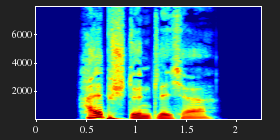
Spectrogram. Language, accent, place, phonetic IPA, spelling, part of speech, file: German, Germany, Berlin, [ˈhalpˌʃtʏntlɪçɐ], halbstündlicher, adjective, De-halbstündlicher.ogg
- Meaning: inflection of halbstündlich: 1. strong/mixed nominative masculine singular 2. strong genitive/dative feminine singular 3. strong genitive plural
